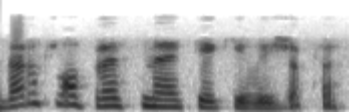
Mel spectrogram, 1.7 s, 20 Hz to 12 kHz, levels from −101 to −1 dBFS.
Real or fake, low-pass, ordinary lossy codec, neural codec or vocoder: real; 7.2 kHz; MP3, 64 kbps; none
